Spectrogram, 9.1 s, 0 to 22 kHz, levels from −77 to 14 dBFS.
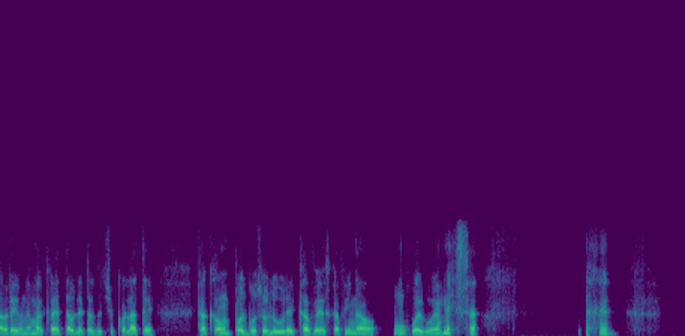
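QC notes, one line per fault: Throughout, AMR wideband (HD Voice) codec: the speech sounds rough and raspy, with nothing above about 7.5 kHz. This fits the codec's lowest-rate mode, near 6.6 kbit/s. At that rate the vocal tract model is coded too coarsely, and the band above 6.4 kHz is only shaped noise.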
